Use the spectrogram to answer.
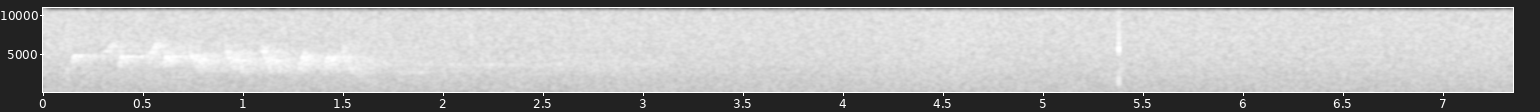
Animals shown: Northern Waterthrush (Parkesia noveboracensis)

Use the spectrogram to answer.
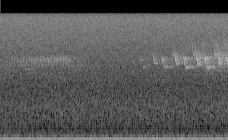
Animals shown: Pine Warbler (Setophaga pinus)
Ovenbird (Seiurus aurocapilla)

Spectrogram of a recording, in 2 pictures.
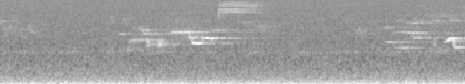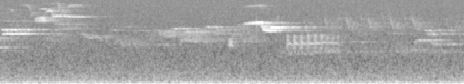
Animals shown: Blackburnian Warbler (Setophaga fusca)
Ovenbird (Seiurus aurocapilla)
Rose-breasted Grosbeak (Pheucticus ludovicianus)
Wood Thrush (Hylocichla mustelina)

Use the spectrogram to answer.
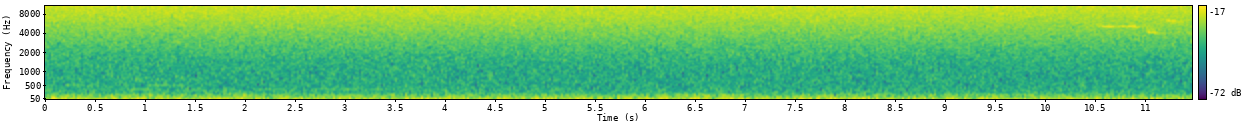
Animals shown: Black-throated Green Warbler (Setophaga virens)
Mourning Dove (Zenaida macroura)

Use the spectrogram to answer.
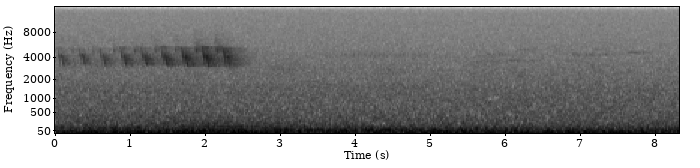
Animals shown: Winter Wren (Troglodytes hiemalis)
Ovenbird (Seiurus aurocapilla)

